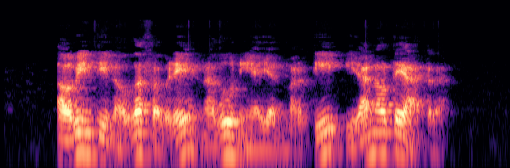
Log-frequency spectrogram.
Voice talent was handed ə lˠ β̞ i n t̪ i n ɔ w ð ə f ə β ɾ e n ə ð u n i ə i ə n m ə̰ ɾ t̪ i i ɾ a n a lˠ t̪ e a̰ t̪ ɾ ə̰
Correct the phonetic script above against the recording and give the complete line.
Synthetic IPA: ə lˠ β̞ i n t̪ i n ɔ w ð ə f ə β ɾ e n ə ð u n i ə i ə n m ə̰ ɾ t̪ i i ɾ a n ə lˠ t̪ e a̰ t̪ ɾ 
